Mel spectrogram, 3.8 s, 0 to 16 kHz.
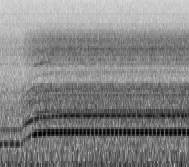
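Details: Dell CS24-SC 1U server, dual Xeon L5420, two of four 40mm San Ace fans removed, under Prime95 full load: fan hum climbs sharply and holds higher and louder; normal ramp-up.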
